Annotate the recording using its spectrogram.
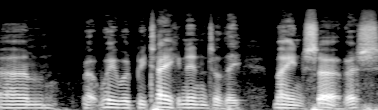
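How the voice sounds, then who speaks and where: Vocal fry runs through a man's speech, which keeps a fairly even intonation. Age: 90s. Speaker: church member sharing memories. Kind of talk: reminiscence interview. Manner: halting.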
